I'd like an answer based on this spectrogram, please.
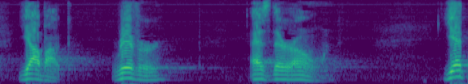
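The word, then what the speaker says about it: Jabbok: - it's actually Jay ABB okay but it's pronounced yaw Bock River as their own yet they lacked the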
